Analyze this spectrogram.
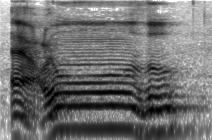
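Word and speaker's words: أعوذ: পাশাপাশি এখানে যেহেতু আইন এসেছে, আইন হরফটিকে শুদ্ধ করে উচ্চারণ করতে হলে অবশ্যই আপনাকে গলার ভিতরে চাপ দিয়ে পড়তে হবে, এরকম আউযু।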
